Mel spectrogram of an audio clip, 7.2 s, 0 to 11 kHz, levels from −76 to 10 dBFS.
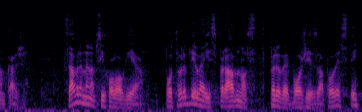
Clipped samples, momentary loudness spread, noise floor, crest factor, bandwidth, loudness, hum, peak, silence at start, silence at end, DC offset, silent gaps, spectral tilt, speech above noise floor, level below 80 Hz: under 0.1%; 11 LU; -54 dBFS; 20 dB; 8 kHz; -33 LUFS; none; -12 dBFS; 0 s; 0 s; under 0.1%; none; -6.5 dB/octave; 21 dB; -62 dBFS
